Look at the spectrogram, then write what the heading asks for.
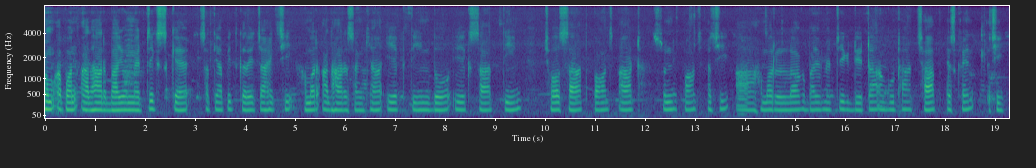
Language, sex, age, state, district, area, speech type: Maithili, male, 45-60, Bihar, Araria, rural, read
